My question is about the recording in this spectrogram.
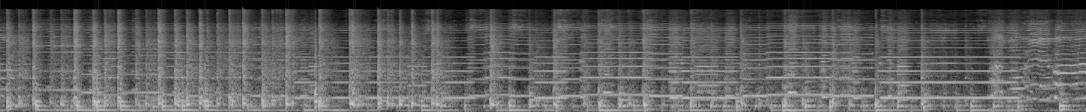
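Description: Instrumental Odia folk-dance music: fast, dense drumming under a melody instrument that plays long held notes, with no singing.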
